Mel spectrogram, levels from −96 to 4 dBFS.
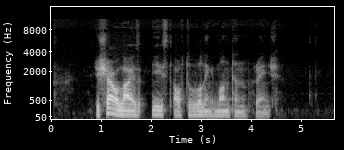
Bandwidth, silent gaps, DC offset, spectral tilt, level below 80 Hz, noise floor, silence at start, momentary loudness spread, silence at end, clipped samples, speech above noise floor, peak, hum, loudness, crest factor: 11 kHz; none; under 0.1%; -8 dB/octave; -40 dBFS; -73 dBFS; 0.9 s; 18 LU; 1.15 s; under 0.1%; 53 dB; -2 dBFS; none; -20 LUFS; 20 dB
